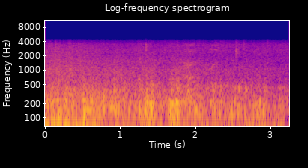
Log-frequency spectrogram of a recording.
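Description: Thunder rumbles loudly through a heavy downpour just after a close lightning strike, a deep roll over dense, steady rain hitting the ground nearby.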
